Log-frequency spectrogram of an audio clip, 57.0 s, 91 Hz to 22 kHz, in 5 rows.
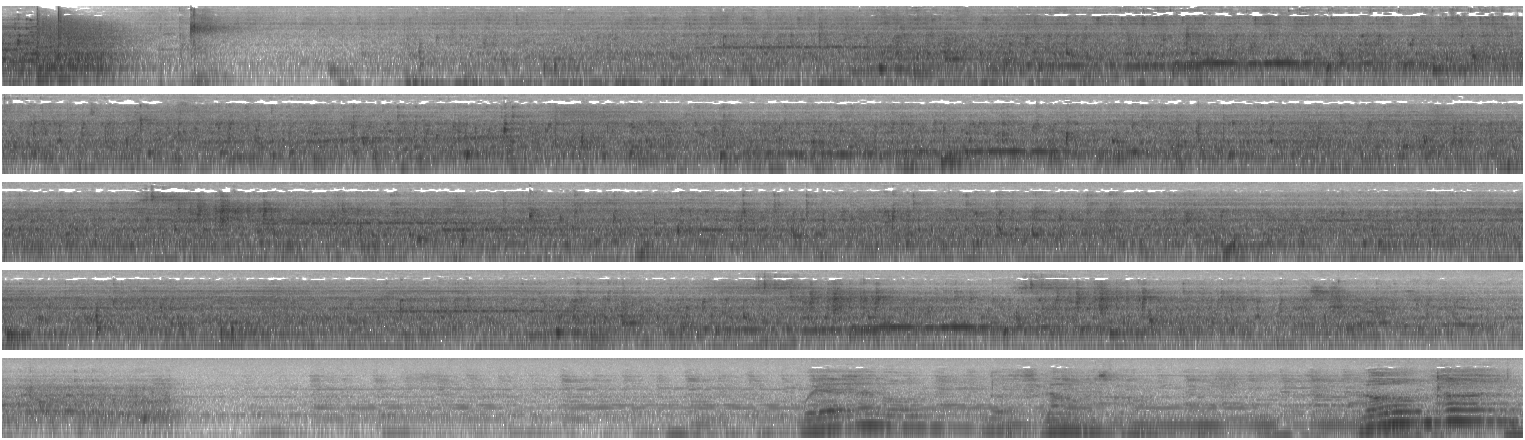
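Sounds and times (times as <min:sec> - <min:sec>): rushing rumbling noise: 0:00.0 - 0:51.6
long wavering tones: 0:02.0 - 0:47.4.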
